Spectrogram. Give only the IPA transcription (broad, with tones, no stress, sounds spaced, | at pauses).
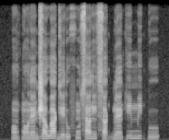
ɔ̃˨ k͡p ɔ̃˨ ɾ ɛ̃˨ d͡ʒ a˨˦ w a˦˨ ɡ e˨ ɾ u˨˦ f ũ˧ s a˧ ɾ ĩ˨ s a˨˦ ɡ͡b ɛ̃˧ k i˦ m i˦˨ k͡p u˧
